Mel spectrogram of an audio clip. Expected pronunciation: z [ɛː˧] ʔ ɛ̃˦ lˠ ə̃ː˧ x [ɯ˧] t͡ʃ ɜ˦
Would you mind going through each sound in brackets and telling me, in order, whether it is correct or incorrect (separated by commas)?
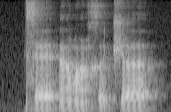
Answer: correct, incorrect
